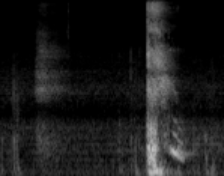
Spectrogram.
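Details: Forceful sneeze attributed to autumn hay fever in an adult woman: a soft indrawn breath, then one loud explosive sneeze with a trailing vocal release in a quiet room; her throat is hoarse and sore afterwards.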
